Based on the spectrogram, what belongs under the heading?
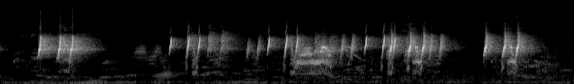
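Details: Quail calling, played to lure birds for hunting: bursts of short, bright repeated notes in tight clusters, broken by brief pauses, with some harsher chatter in the middle and little background noise.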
